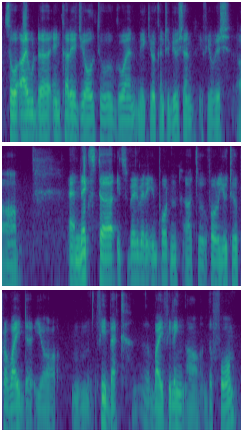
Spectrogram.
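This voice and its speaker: Halting man with a gravelly low voice. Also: steady tone, a little mellow. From Sri Lanka. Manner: hesitant, many fillers. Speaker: conference speaker. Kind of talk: technical conference talk. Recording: dull lo-fi sound.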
